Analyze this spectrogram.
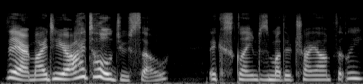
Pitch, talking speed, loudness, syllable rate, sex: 235 Hz, 180 wpm, -18 LUFS, 5.5 syllables/s, female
